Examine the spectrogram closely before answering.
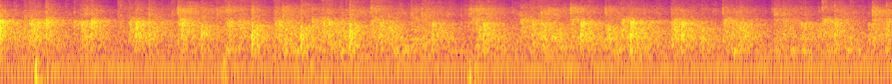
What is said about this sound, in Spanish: Ahí está, quiero un aplauso para él.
